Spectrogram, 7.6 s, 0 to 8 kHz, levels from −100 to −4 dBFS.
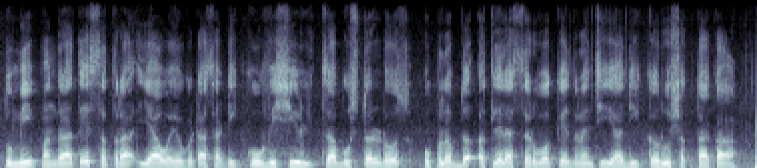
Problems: background sounds at intervals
